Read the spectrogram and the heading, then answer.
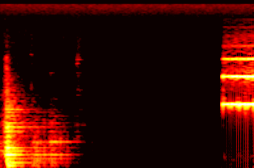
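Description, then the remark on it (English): A cell phone starts ringing near the end with a bright, steady electronic trill that cuts off abruptly, after a short fading musical note and a pause of silence. No one speaks. “You have cell phones there?”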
